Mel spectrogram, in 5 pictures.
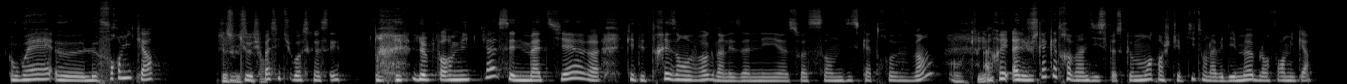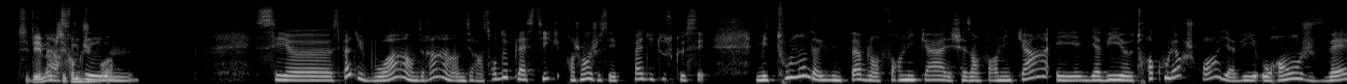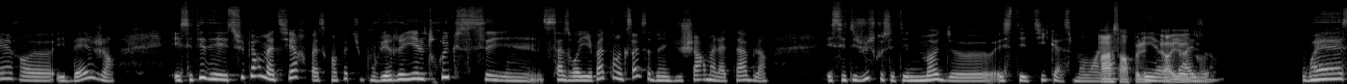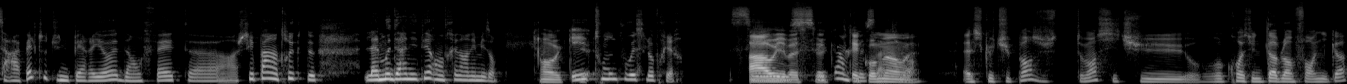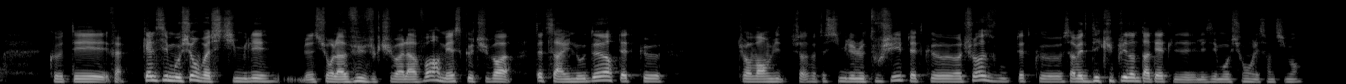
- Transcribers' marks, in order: chuckle; other background noise; stressed: "ouais"; "Formica" said as "Fornica"
- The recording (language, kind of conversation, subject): French, podcast, Pourquoi la nostalgie nous pousse-t-elle vers certaines œuvres ?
